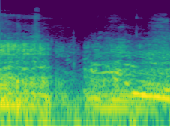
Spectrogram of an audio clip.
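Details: Lion walking the perimeter of its new home on its first day there, giving low, rumbling roars that dip briefly mid-way, then rise into a steady, throaty growl toward the end.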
